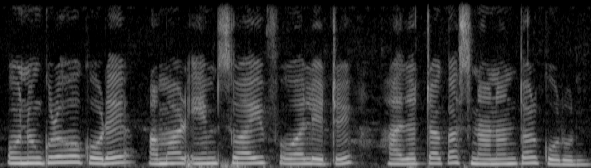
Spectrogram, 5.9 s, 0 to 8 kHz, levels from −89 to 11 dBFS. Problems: none marked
